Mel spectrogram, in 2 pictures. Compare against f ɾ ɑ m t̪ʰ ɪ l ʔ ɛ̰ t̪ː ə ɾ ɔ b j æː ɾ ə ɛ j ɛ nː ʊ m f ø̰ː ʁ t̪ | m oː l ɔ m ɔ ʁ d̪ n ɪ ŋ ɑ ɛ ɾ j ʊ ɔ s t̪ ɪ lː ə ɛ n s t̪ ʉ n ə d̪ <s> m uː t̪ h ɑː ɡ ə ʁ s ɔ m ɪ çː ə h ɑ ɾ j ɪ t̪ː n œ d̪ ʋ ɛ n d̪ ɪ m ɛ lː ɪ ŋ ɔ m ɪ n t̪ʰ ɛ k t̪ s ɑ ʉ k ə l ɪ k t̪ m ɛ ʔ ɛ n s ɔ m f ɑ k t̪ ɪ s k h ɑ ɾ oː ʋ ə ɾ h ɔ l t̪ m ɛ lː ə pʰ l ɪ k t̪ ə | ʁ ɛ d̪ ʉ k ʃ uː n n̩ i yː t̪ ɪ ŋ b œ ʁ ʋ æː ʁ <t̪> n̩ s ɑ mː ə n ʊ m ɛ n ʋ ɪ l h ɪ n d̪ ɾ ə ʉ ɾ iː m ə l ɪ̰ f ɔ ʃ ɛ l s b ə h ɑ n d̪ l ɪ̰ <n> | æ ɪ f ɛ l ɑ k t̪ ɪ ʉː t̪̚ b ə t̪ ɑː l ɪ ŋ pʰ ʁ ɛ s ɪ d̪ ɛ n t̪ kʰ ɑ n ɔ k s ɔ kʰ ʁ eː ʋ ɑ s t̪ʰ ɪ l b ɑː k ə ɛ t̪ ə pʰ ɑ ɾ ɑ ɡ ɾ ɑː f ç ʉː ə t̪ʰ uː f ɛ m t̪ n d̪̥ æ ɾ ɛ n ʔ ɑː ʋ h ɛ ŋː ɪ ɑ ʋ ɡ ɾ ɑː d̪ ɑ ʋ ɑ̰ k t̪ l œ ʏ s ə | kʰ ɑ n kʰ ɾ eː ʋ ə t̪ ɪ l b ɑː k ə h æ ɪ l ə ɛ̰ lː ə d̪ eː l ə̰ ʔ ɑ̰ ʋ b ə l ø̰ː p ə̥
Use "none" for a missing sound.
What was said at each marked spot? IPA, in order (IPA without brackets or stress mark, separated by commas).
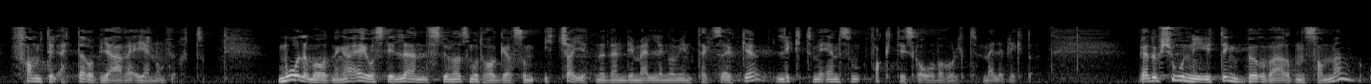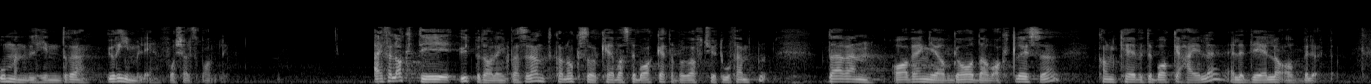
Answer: s, d̪, ŋ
